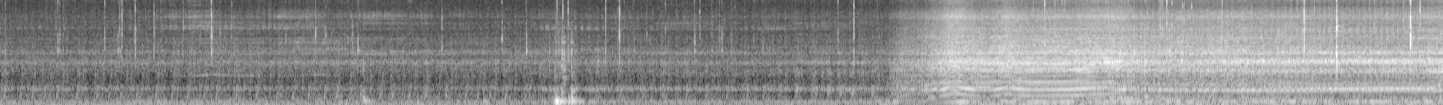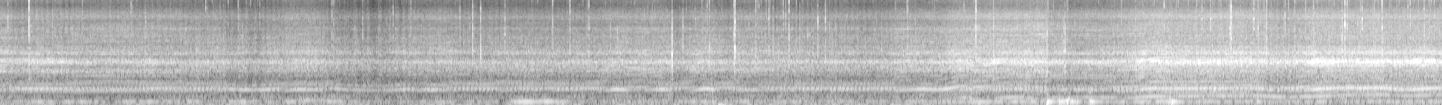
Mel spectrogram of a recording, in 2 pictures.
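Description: Snowmobile engine idling low, with a single knock about five and a half seconds in. About nine seconds in it revs up and the sled pulls away, the engine pitch rising and falling as it runs along the trail, louder near the end.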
